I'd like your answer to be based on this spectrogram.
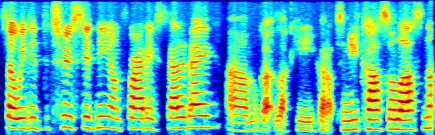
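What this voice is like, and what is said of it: Hoarse, worn-out voice. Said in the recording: “Can you hear my voice? ... I lose my voice.”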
